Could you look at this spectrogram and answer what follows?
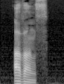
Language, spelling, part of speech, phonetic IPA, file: Polish, awans, noun, [ˈavãw̃s], Pl-awans.ogg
